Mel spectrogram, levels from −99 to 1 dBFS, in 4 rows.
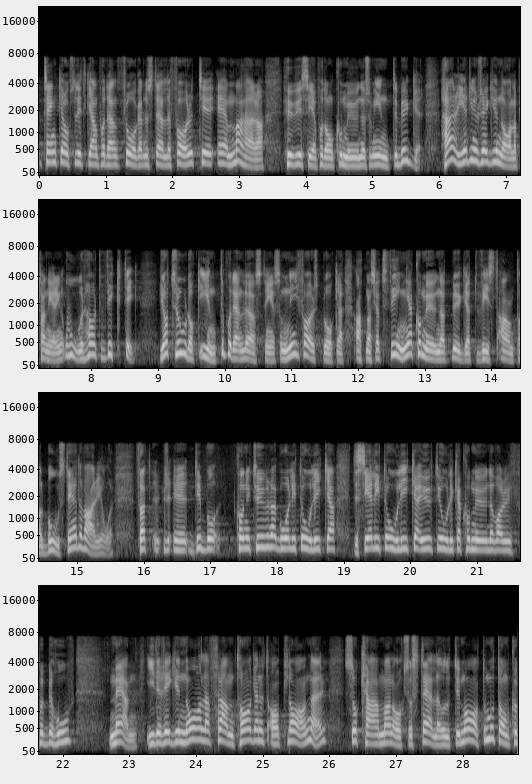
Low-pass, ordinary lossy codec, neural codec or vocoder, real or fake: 7.2 kHz; none; none; real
